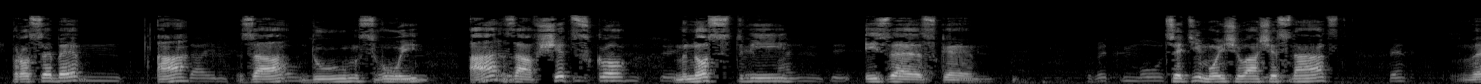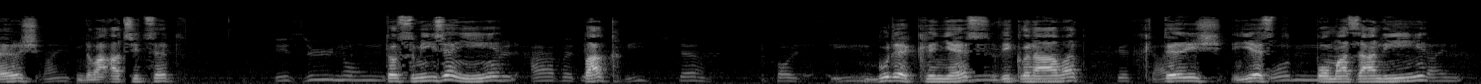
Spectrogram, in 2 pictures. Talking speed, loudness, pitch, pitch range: 50 wpm, -26 LUFS, 150 Hz, 135-165 Hz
